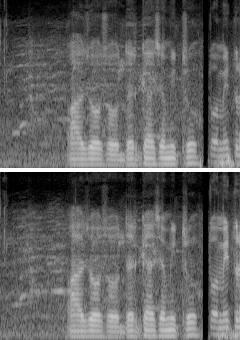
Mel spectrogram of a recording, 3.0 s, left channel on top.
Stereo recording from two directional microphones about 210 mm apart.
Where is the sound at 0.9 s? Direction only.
10° left (ahead or behind).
